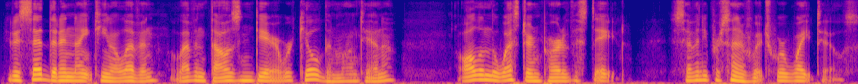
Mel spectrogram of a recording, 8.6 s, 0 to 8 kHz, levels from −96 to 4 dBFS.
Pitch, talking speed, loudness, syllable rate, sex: 135 Hz, 210 wpm, -18 LUFS, 6.4 syllables/s, male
